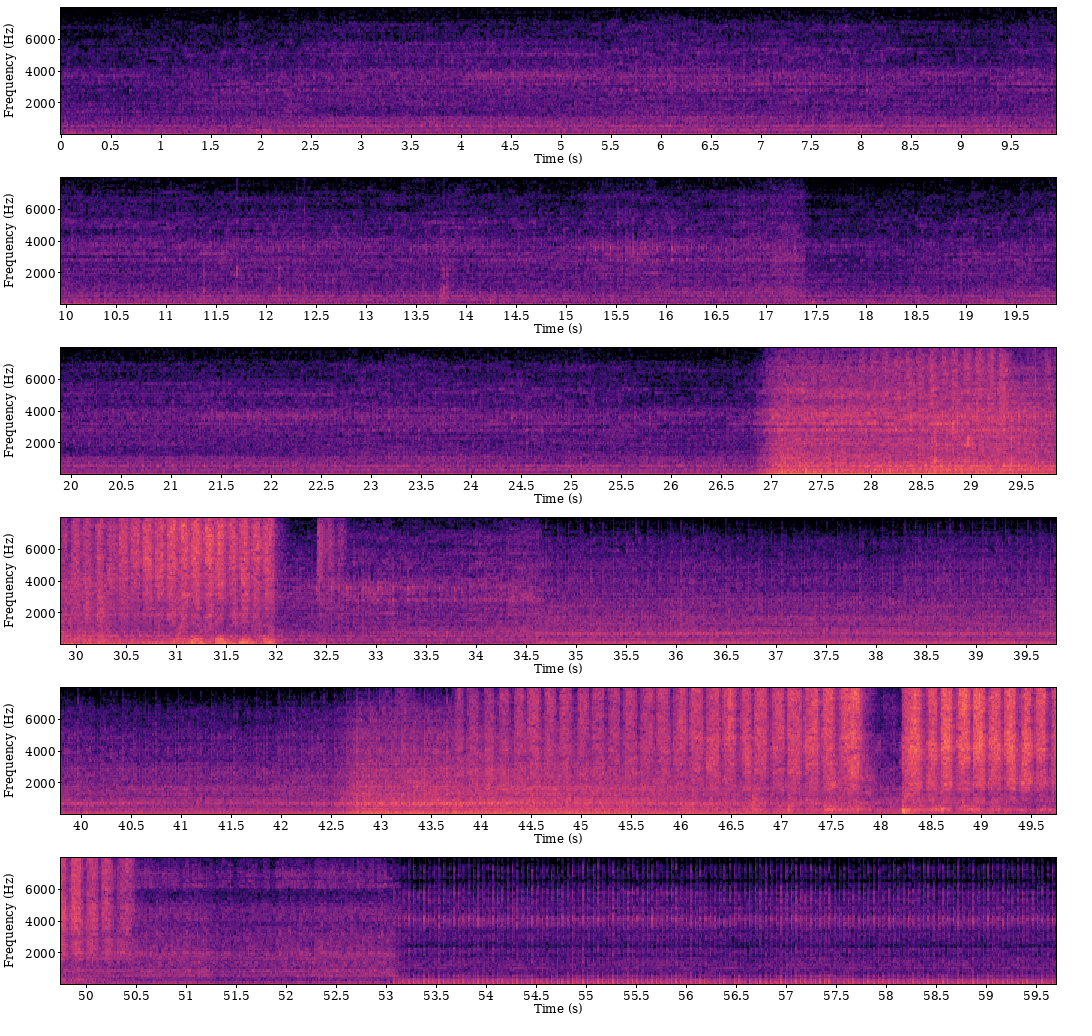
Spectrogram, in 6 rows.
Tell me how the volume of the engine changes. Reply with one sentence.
The loudness of the engine goes up, then down.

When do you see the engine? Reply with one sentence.
The engine can be heard from 0.0 to 59.6 s.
